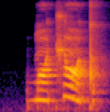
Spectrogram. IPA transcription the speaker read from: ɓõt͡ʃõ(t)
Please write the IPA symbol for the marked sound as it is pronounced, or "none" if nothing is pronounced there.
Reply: t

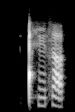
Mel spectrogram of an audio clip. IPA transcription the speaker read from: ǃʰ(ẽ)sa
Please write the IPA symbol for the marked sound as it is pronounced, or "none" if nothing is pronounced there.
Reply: ẽ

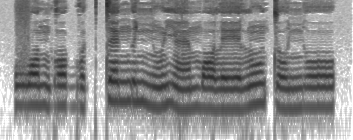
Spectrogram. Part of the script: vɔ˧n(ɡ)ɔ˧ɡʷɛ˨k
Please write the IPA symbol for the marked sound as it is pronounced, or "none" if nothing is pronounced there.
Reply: ɡ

